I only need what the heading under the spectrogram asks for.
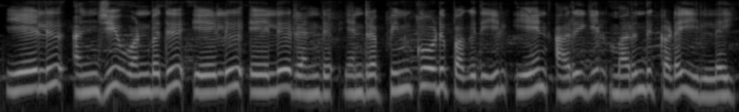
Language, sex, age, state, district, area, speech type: Tamil, female, 30-45, Tamil Nadu, Perambalur, rural, read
